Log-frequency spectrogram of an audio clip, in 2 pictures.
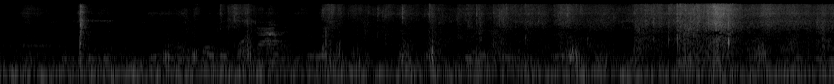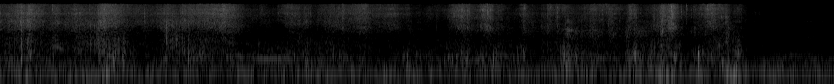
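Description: Bougainvillea leaves and branches rustling as a person pushes through the bush and the undergrowth beneath it, with scattered sharp clicks and snaps of twigs; the rustling is loudest about seven seconds in and again near the end.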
